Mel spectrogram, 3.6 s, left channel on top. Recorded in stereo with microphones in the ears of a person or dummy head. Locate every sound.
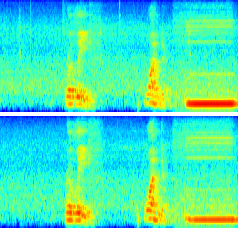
1.0 s a man speaking: 55° right (ahead or behind), 0.7 m; by 2.5 s 25° right (ahead or behind), 0.8 m
2.6 s a phone buzzing: 30° right (ahead or behind), 1.2 m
